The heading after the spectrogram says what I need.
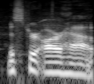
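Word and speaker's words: Mrrhav: There's simply not enough vowels to mispronounce that it's one. It's Mr. Urhav. Mr. Arhav. Mr. Arhav.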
